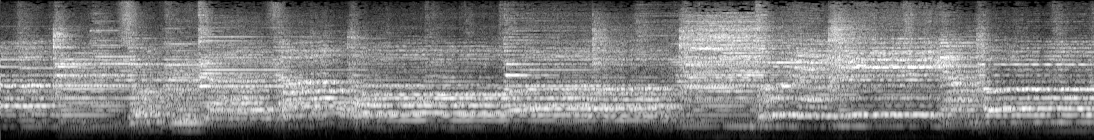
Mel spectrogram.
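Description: A mixed group of women's and men's voices singing a gospel song together in harmony, in long held phrases.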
